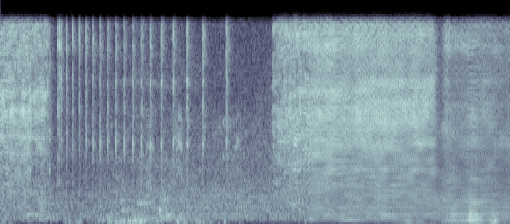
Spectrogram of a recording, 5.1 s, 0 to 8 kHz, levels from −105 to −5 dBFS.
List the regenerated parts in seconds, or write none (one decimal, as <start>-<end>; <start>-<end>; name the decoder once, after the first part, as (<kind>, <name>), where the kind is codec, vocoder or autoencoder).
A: 3.1-5.1 (vocoder, Vocos)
